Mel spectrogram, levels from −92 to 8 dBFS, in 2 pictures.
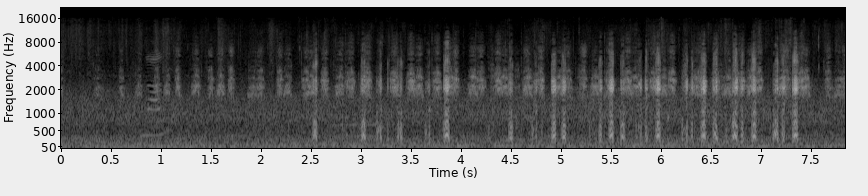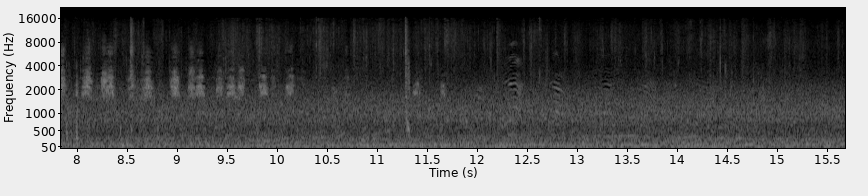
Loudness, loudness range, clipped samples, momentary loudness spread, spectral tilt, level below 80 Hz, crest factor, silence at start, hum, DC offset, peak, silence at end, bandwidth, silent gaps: -38 LUFS; 15 LU; under 0.1%; 17 LU; -3 dB/octave; -56 dBFS; 30 dB; 0 s; none; under 0.1%; -10 dBFS; 0 s; 16.5 kHz; none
